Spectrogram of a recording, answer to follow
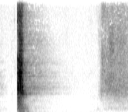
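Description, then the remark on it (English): Audience members' voices imitate a snare drum with a sharp, breathy burst that quickly fades, followed after a pause by a softer, sustained hissing crash. “You need your snare drum, which goes...”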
